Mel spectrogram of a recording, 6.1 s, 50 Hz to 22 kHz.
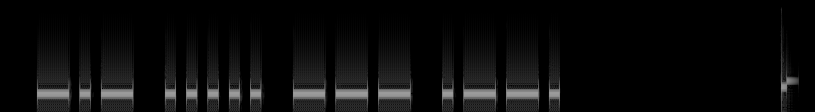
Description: Morse code, heard as a keyed tone, about 15 wpm, 700 Hz. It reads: K5OP
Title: USA Callsign DE Callsign - 4 Characters - 15wpm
